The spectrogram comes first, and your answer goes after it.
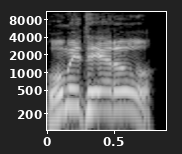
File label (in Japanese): VO jp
